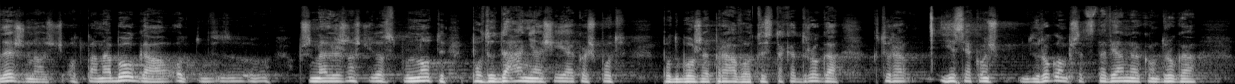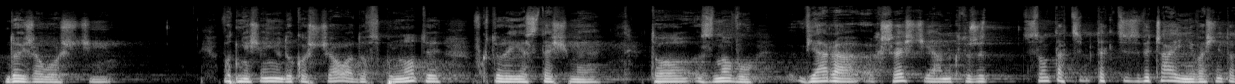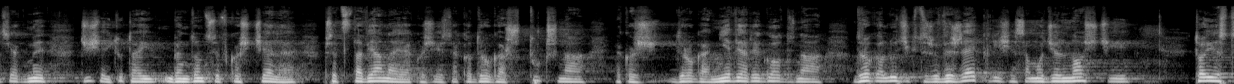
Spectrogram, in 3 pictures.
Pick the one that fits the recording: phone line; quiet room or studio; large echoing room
large echoing room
